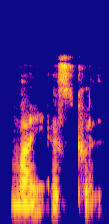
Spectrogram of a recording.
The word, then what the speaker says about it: MySQL: Its official pronunciation MySQL. Everyone have their own pronunciation system like many of say MySQL, MySQL, MySQL. They have all have different pronunciation that depend on the how person wants to pronounce.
